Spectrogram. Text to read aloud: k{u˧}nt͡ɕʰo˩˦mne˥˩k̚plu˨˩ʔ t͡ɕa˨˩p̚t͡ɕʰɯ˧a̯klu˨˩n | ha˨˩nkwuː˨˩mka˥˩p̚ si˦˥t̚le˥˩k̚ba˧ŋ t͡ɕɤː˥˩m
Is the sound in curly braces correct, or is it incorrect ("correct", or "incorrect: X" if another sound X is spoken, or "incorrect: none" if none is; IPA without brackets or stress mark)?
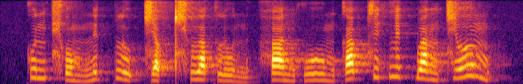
correct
